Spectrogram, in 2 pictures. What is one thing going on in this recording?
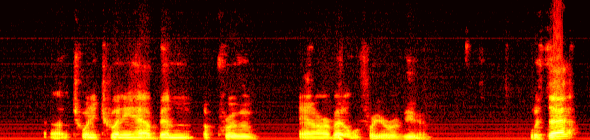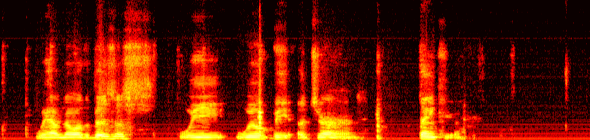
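An older man speaks calmly through an online call microphone.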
